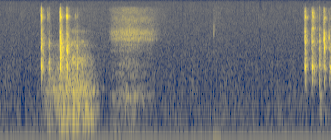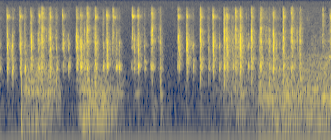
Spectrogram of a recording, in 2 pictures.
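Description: Faint typing on a computer keyboard: a few keystrokes about half a second in, then a steady run of rapid keystrokes from about four seconds in.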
